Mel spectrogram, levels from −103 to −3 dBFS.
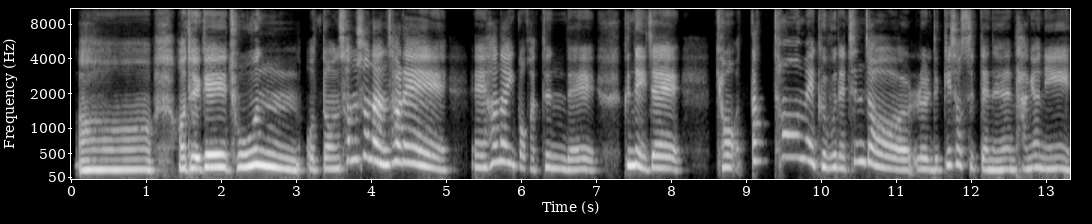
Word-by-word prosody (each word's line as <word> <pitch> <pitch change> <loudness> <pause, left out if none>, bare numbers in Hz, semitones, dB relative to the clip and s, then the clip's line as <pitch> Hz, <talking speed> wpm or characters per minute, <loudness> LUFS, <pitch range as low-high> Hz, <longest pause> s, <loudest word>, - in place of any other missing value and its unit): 아. 195 +1 +1 0.3
아 215 0 +2
되게 245 +3 +6
좋은 245 -3 +5
어떤 210 +1 -5
선순환 385 - +1
사례의 290 - +1 0.5
하나인 335 0 -2
것 240 -3 -9
같은데 200 -2 -7 0.3
근데 280 0 +5
이제 220 -3 -1 0.5
경 235 0 -4 0.2
딱 365 0 -4
처음에 435 -5 -5
그분의 235 -4 -4
친절을 220 - -3
느끼셨을 270 +4 -6
때는 195 -1 -4
당연히 210 0 -6
225 Hz, 205 characters per minute, -23 LUFS, 200-285 Hz, 0.5 s, 되게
